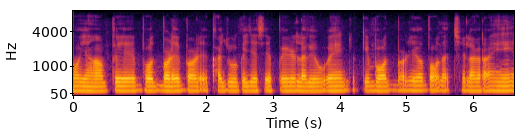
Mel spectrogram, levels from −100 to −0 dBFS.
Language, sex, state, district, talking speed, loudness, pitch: Hindi, male, Bihar, Jamui, 210 wpm, -17 LUFS, 120 Hz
